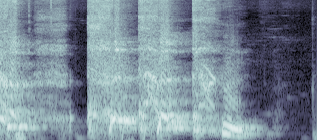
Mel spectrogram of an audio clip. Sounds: Sigh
